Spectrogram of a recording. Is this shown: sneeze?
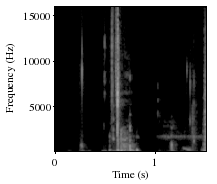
no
